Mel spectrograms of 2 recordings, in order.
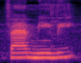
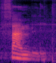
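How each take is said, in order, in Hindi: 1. m के बाद वाला स्वर बोला जाता है। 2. m के बाद वाला स्वर छोड़ दिया जाता है। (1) "Family नहीं करना है" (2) "I is silent over here"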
